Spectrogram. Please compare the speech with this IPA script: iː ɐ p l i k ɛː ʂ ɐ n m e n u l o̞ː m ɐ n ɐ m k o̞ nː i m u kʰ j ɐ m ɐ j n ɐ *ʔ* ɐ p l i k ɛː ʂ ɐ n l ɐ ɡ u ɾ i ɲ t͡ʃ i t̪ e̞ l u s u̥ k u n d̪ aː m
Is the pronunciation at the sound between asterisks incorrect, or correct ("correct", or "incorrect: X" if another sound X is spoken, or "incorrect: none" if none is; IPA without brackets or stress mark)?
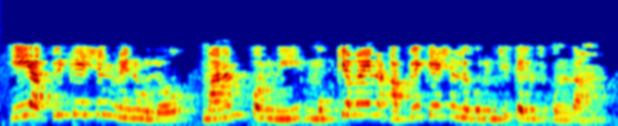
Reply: correct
